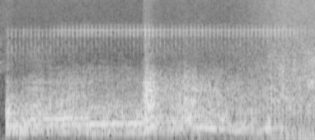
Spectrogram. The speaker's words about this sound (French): La rue Sully n'est pas très longue et calme. Il arrête sa voiture devant un bel immeuble moderne de classe.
